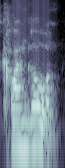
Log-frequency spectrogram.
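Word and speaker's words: Llangollen: l l e n how can that be pronounced clangolan huh there's no k in it we'll see where they get that from it's welsh it's a different language yes one of them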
